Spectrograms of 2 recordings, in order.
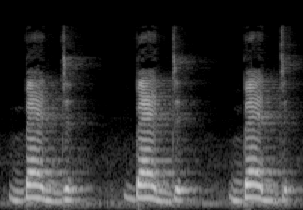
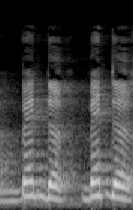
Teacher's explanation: cái âm d d Con chỉ bật ra một chút xíu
